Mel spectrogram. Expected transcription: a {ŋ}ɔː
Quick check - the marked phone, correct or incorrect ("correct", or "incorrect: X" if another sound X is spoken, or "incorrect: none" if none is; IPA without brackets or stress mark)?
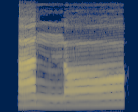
incorrect: nː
